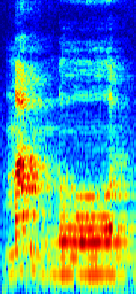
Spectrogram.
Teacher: Tidak boleh dibaca lama mamnya. Salah jadinya.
